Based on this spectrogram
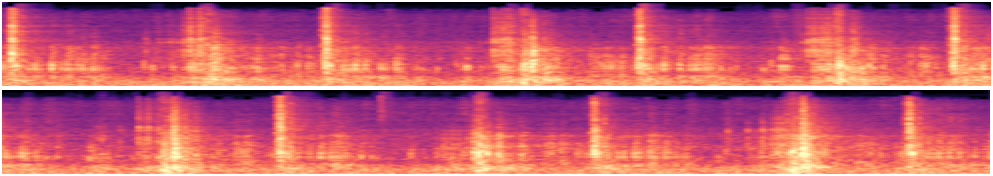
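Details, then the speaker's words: Slotter machine cutting on the forward ram stroke with an idle, non-cutting return stroke. Regular clunks about every second and a half on each cut, quieter returns; normal slotting action. "और आपका material जो है forward direction में cut करेगा, return direction idol होता है, कोई working नहीं होता है रिटर्न में,"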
